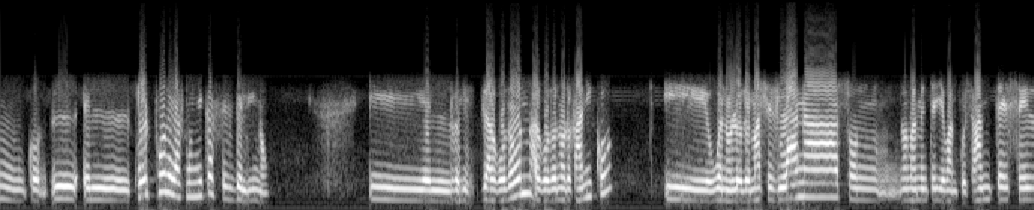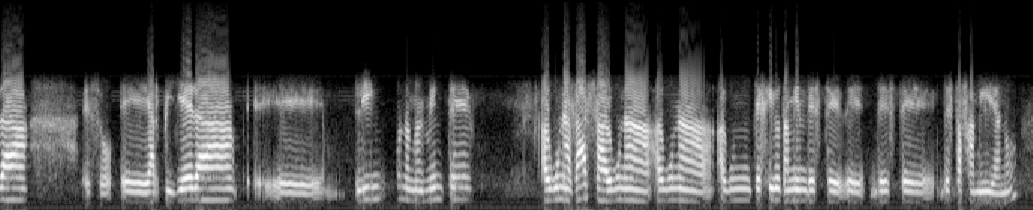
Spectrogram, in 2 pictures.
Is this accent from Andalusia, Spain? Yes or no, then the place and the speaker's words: yes; Andalusia, Spain; yo soy andaluza.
